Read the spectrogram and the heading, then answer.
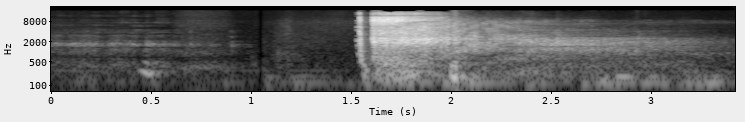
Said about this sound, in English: All right, that 20th gunshot signifies Food Court Corner.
